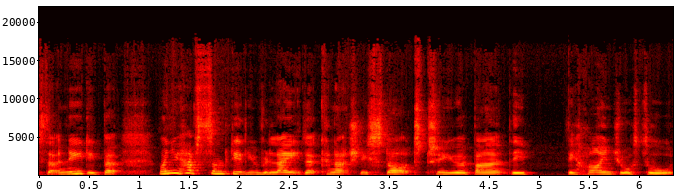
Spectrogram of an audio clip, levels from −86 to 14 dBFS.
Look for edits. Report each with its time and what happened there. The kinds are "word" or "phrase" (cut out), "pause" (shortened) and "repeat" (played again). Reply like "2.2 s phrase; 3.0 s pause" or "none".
2.0 s word; 2.6 s word; 3.9 s word; 5.3 s word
